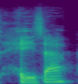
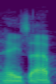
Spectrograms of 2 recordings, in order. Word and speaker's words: Heyzap: And that one was Heyzap? Is that how you pronounce it? Yeah, okay. That was Heyzap, which we did from like basically end of 2008 to when we sold it in 2016.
